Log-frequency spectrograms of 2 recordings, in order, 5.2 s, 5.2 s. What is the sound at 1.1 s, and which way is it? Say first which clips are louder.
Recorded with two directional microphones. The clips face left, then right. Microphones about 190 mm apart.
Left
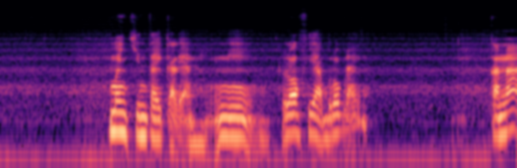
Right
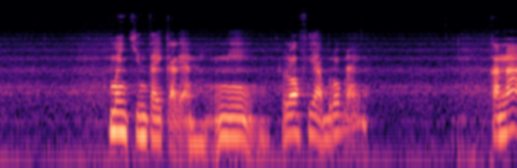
Speech: left 3 dB; 35° left (ahead or behind).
